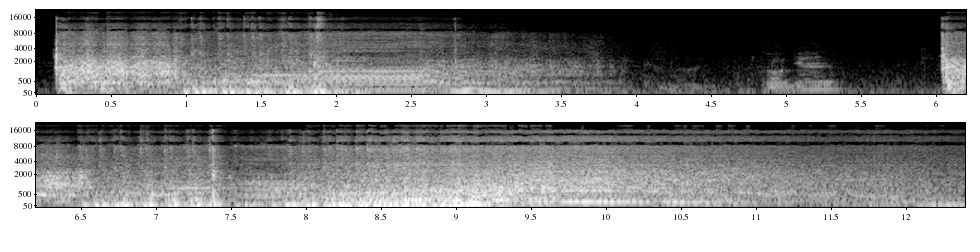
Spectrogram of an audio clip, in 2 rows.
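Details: 1966 Triumph Spitfire catches and runs unevenly with wavering revs, then dies and is restarted, never settling into a steady idle. Known timing, carburetor, throttle linkage and battery problems; cause unconfirmed.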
